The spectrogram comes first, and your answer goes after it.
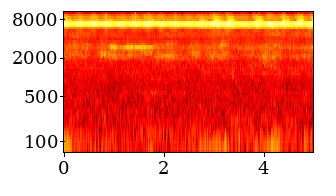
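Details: Crickets at night: a steady, high, shrill trill runs unbroken throughout, with softer warbling chirps underneath and faint low thumps at intervals.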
